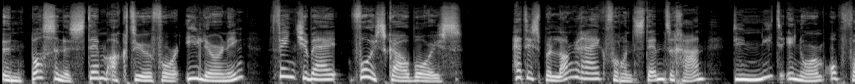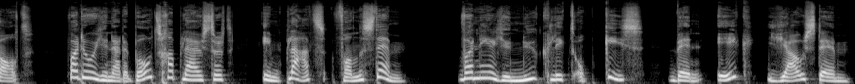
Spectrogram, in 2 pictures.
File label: ELEARNING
